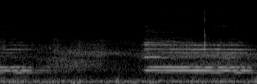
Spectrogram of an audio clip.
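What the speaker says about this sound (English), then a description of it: "Oh, I hear that train a-coming." A steady rumbling train with a sustained horn or whistle tone rising partway through, fairly loud and continuous.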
